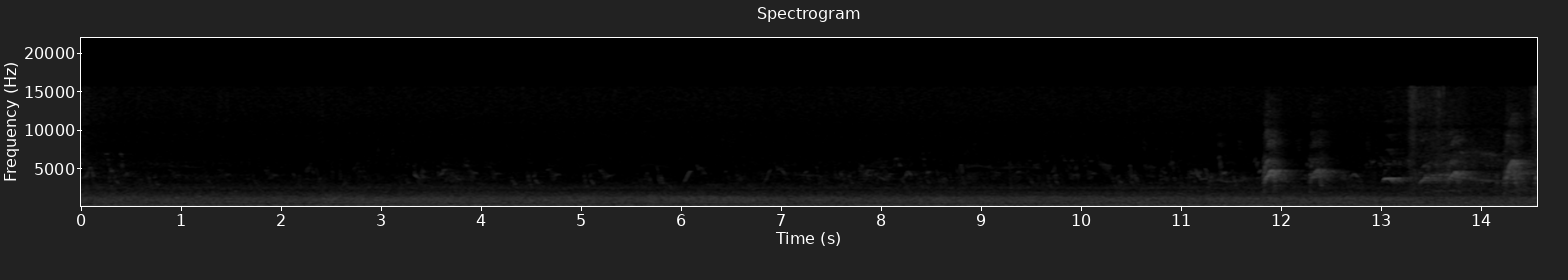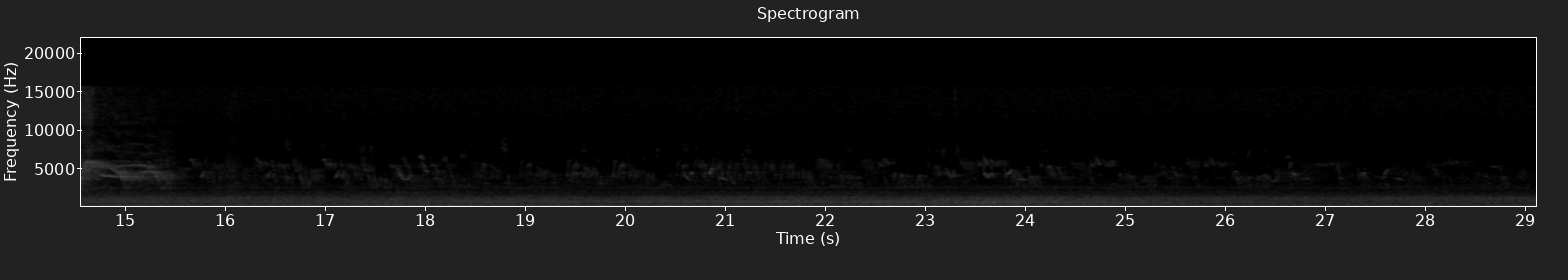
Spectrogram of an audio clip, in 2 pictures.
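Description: Quiet outdoor ambience: a faint steady low rumble, with a few short bird chirps about halfway through.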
